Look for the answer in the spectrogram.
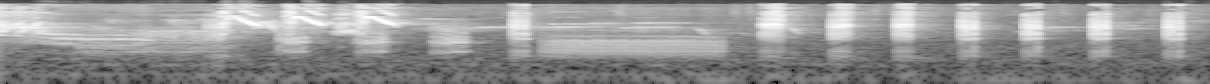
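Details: Duetting Nias hill mynas, played to draw a quick response from other mynas: falling whistles and a rasping burst, then a steady series of sharp clicks, about four a second.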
